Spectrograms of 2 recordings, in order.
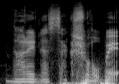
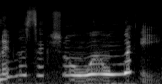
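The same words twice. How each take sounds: First: Said in the usual way. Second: Mock disclaimer in a squeal; silly squeaky voice. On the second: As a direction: climb into a comic falsetto. Joking repeat of own disclaimer.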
